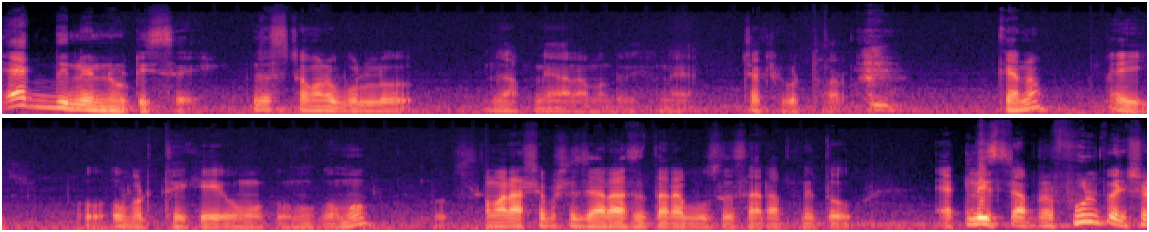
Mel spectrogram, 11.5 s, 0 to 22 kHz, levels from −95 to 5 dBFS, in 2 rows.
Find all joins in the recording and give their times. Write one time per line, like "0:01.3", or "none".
0:01.1
0:03.5
0:05.4
0:08.1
